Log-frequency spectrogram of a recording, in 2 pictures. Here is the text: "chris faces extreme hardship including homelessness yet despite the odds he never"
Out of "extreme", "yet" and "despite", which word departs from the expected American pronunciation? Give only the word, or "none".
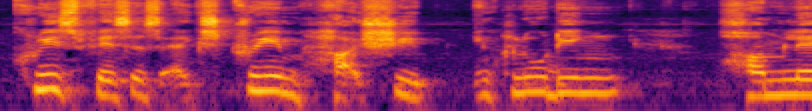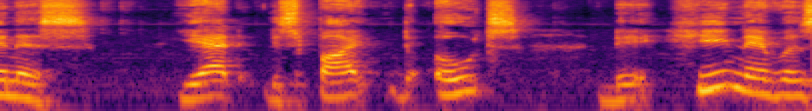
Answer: none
